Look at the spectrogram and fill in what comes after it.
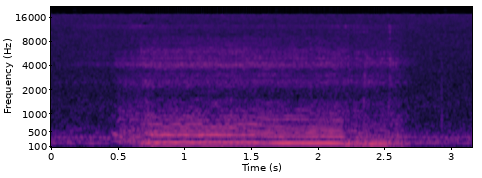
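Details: Sleeping dog described as the loudest sleeping dog ever heard: a single drawn-out, buzzing, somewhat whistling snore lasting about two seconds; snoring.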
